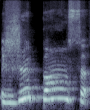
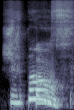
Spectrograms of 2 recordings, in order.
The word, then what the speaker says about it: je pense: Só que ele falou, je pense. Ele até fez assim. Ele falou assim, je pense. Ele engoliu o E. Hein? O E. Je pense. Isso, os franceses fazem exatamente isso no francês falado.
